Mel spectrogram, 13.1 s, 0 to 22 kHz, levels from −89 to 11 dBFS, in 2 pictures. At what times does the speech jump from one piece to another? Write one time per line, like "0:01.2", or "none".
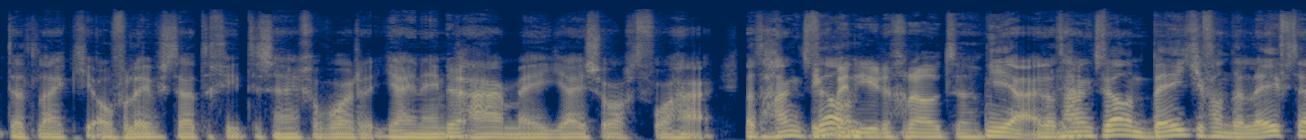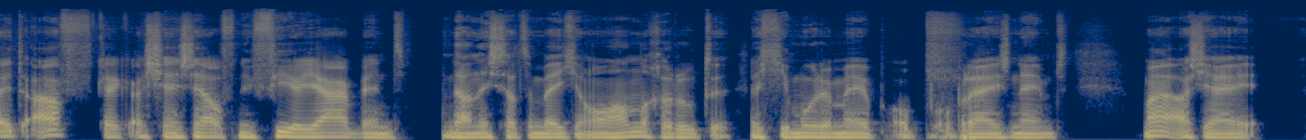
0:03.7
0:08.7
0:10.2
